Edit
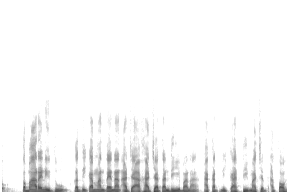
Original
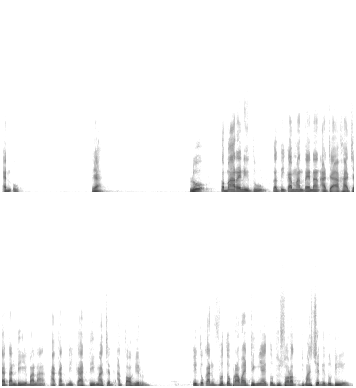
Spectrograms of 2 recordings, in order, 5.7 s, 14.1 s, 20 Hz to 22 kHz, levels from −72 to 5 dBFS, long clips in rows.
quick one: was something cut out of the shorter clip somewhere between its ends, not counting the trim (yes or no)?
no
